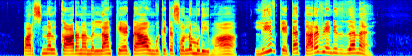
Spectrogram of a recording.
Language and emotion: Tamil, angry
